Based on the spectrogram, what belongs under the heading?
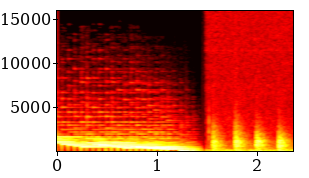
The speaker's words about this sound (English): And so I knocked on the door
